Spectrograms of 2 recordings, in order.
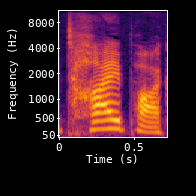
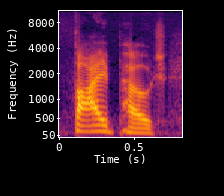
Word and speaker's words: Thypoch: So, this is the Taipok. although I always want to pronounce it thigh pouch Samra 75mm f1.4 a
